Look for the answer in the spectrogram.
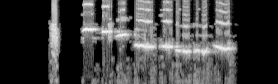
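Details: Provoking lure song from a brown-chested jungle flycatcher: a sharp click, then high whistles stepping down into a string of fluty mid-pitched notes, about two seconds long.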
